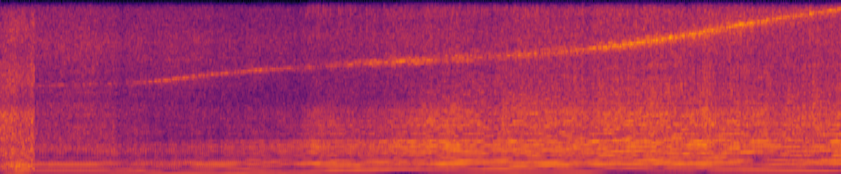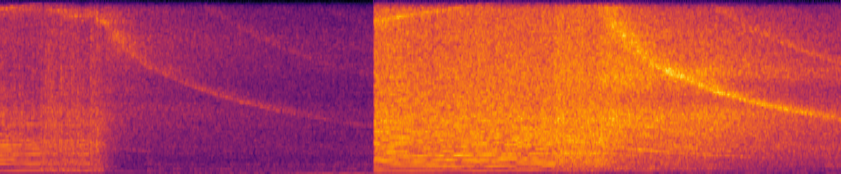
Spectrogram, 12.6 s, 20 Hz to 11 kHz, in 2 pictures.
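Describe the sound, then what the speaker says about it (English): A built, boosted Mazda RX7 rotary engine revs hard on a dyno, rising steadily in pitch for several seconds, dropping briefly, then surging back loud and high. "So we did a couple back-to-back pulls to increase the wastegate duty cycle to bring the boost up."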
